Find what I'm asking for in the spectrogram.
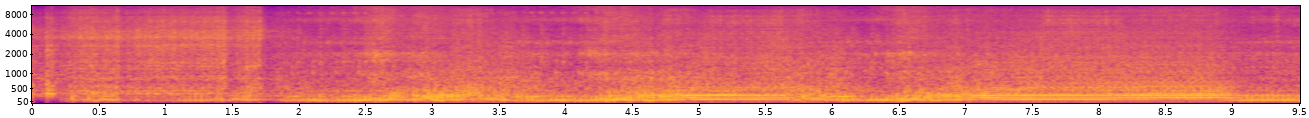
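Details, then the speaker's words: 1981 Royale RP30 Formula Ford, no choke, carb blipped: catches after a few cranks, revs rise and fall, then settles into steady smooth idle around 800 rpm with about 40 psi oil pressure; normal start and idle. "that starts quite nice, and it runs quite smooth. So as you can see, the engine is revving at around 800 RPMs on idle, which is fairly low for a race car, to be honest."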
